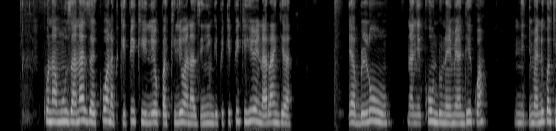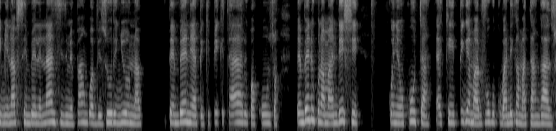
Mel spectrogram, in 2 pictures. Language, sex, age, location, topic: Swahili, female, 25-35, Mombasa, government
